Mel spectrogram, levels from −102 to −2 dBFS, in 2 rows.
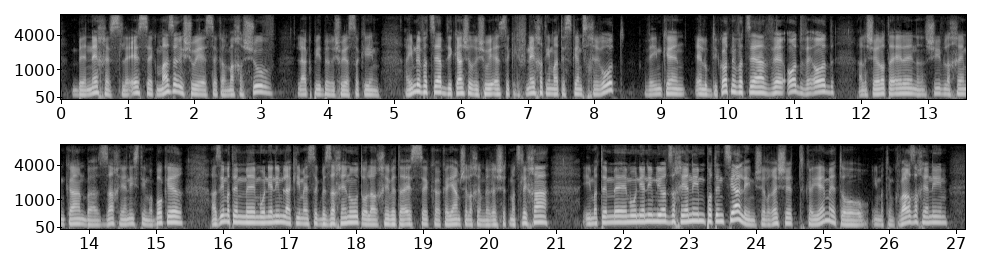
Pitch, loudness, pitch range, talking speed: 135 Hz, -29 LUFS, 120-165 Hz, 150 wpm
